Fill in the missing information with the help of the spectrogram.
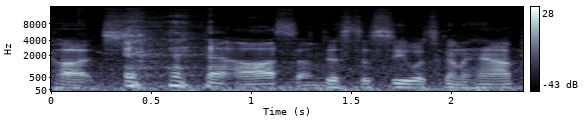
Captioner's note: laughs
